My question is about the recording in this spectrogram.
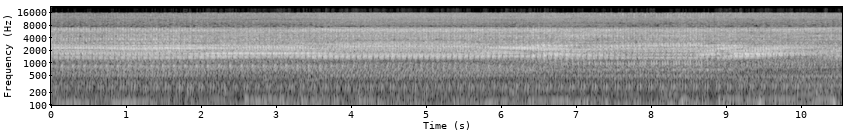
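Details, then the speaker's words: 2014 Iveco Daily 35S14 diesel, 347,000 km: steady idle with a regular knock about three times a second from low at the engine front, persisting after lifter noise faded; owner suspects timing chain tensioner or chain kit wear. "o primeiro barulho sumiu que é o de carregamento de tucho mas ele continua com esse segundo barulho na parte de baixo"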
